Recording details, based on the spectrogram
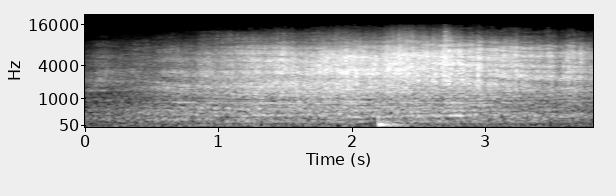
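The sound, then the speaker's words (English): An airplane roars overhead, its broad engine rumble swelling steadily louder toward the middle and then holding as it passes low, with no voices; an airplane preparing to land at the nearby Portland Jetport in Maine, flying over an 8-acre parcel on the Portland Peninsula. “As airplanes prepare to land nearby at the Portland Jetport, they fly over what could become the new epicenter of soccer in Maine.”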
